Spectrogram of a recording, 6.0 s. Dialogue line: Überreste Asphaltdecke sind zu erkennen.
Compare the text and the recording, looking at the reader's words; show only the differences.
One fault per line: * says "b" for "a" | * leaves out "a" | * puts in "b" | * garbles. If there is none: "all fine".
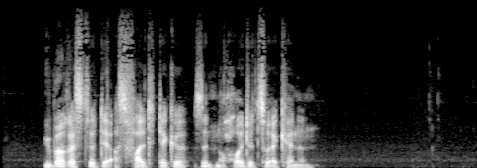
* puts in "der"
* puts in "noch heute"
